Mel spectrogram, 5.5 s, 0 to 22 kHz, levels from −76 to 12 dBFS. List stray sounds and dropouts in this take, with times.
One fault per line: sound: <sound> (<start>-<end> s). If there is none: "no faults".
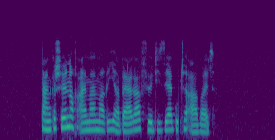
sound: dropout (3.6-3.6 s)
